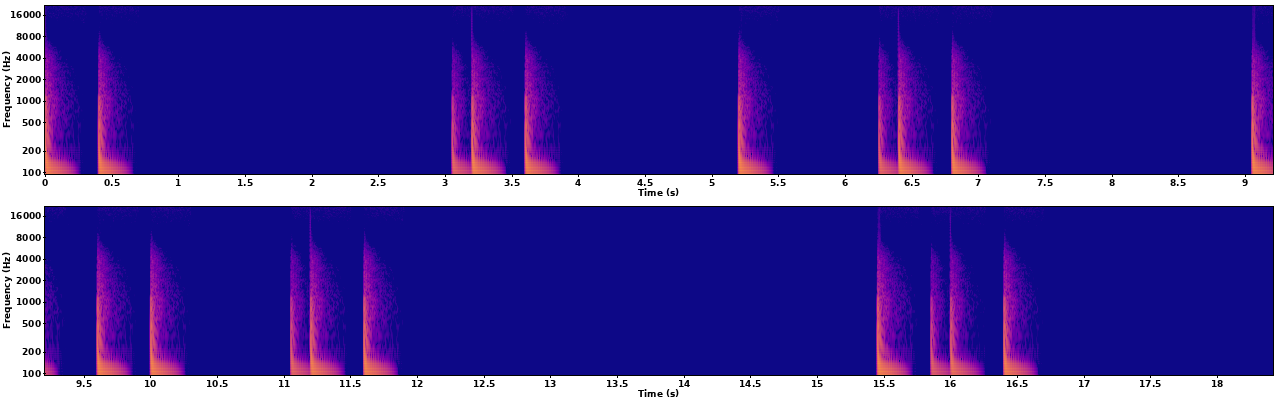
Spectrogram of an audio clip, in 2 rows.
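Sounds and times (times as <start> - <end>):
kick drum loop: 0.0 - 0.6, 3.1 - 3.8, 5.2 - 5.5, 6.3 - 7.0, 9.1 - 10.2, 11.1 - 11.8, 15.5 - 16.7.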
